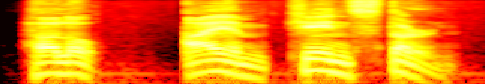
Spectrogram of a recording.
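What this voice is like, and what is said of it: Growling thick foreign accent. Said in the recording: “he growled in a thick northern Ruskin accent.”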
